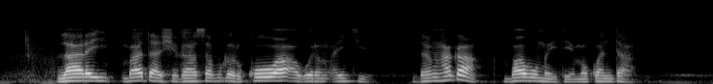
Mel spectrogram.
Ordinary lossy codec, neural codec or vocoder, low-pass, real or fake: none; autoencoder, 48 kHz, 32 numbers a frame, DAC-VAE, trained on Japanese speech; 5.4 kHz; fake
